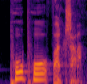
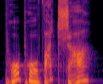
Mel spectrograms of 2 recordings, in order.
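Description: First: Popowatscha pitched high, ending in a fall; proud announcement. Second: Popowatscha as a rising question; incredulous snort. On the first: Mother naming her first daughter, Popowatscha proudly declared. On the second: Registrar querying the strange name, incredulous rising Popowatscha. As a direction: repeat Popowatscha in doubting disbelief. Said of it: "schnaufte sie". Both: A narrator's reading.

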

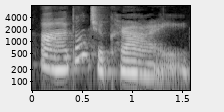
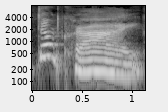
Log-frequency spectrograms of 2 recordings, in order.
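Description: First: Soft, slow and comforting; softly soothing a friend; tender consoling. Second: Said in the usual way. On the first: Shown as a demonstration. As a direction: console a crying friend gently. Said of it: "Tipo, quase, "It's breaking my heart". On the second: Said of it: "falar somente".

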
